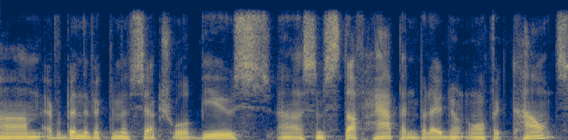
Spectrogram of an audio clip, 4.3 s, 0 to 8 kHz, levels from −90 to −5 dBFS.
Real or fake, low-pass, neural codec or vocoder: real; 7.2 kHz; none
